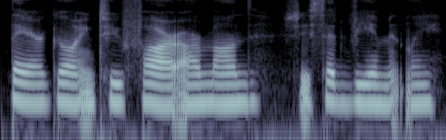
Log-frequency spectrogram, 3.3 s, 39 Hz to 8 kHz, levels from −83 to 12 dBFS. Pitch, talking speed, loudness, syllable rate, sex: 160 Hz, 160 wpm, -20 LUFS, 4.7 syllables/s, female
